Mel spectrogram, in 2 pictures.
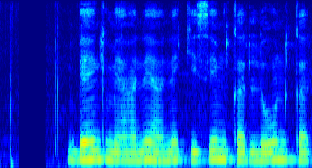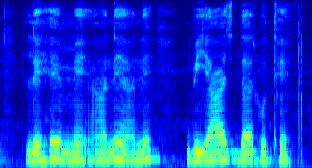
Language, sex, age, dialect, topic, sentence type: Chhattisgarhi, male, 18-24, Northern/Bhandar, banking, statement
